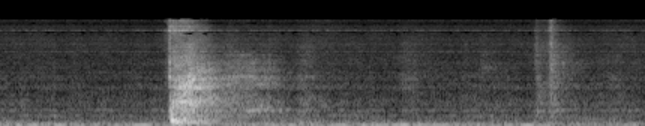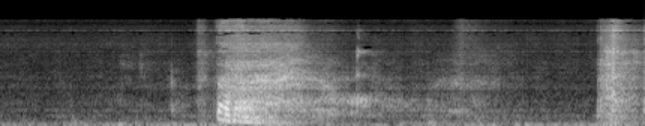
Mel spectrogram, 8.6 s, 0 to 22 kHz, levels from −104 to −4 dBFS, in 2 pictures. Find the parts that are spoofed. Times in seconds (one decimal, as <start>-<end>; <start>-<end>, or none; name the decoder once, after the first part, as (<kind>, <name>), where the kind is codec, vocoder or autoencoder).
0.0-8.6 (codec, SNAC)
